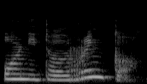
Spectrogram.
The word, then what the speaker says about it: ornitorrinco: Ornitorrinco. Ornitorrinco. Rin es la sílaba que recibe el énfasis.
